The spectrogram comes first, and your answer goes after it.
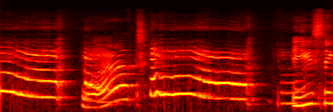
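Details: Indoors, the Cairn Terrier Theo sings for his ball with long sustained howls. A note dips low and then rises, and a flat falling howl follows. A person's voice is heard between the notes.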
